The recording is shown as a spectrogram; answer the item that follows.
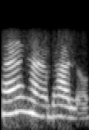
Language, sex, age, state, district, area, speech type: Bengali, female, 18-30, West Bengal, Howrah, urban, conversation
